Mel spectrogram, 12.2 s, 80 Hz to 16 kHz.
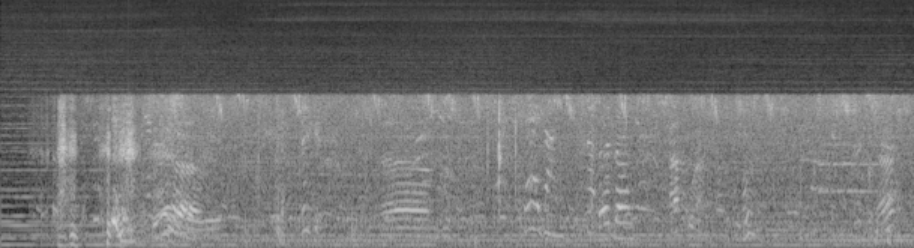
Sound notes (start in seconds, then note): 0.6 chuckles; 5.2 birds chirping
